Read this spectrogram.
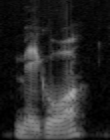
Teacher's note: You start low and you go down a little bit, but you just think of it as a low tone, it's fine. And then you rise on the second one. · Term: third tone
